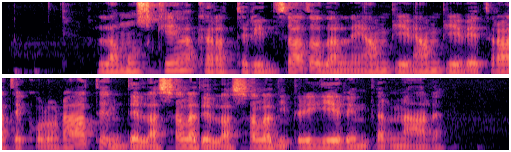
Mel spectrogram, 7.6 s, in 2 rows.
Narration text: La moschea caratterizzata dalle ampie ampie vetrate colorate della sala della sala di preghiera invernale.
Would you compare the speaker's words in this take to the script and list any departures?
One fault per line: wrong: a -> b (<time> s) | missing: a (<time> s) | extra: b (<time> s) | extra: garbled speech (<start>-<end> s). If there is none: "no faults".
no faults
